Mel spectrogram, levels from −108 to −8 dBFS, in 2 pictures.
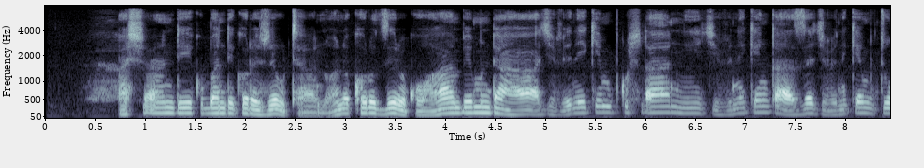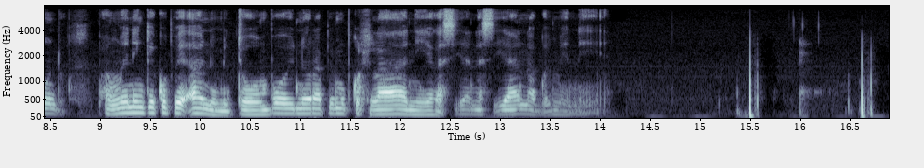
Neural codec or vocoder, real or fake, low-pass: none; real; 7.2 kHz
